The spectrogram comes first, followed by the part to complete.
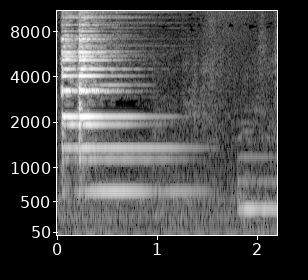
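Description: A bright bell-like chime struck once, ringing out and fading over about a second and a half. An electronic keyboard note comes in near the end.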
